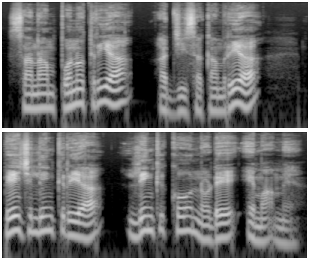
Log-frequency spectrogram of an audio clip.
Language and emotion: Santali, neutral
